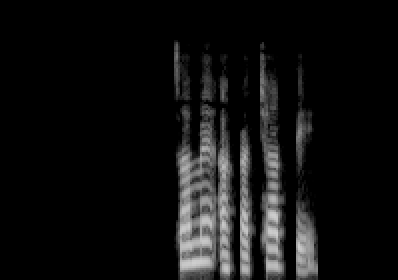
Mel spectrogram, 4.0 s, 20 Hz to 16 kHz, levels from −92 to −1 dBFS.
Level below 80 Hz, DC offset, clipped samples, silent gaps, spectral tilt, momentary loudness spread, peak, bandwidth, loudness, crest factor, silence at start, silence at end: -78 dBFS; under 0.1%; under 0.1%; 2.34-2.39 s, 2.55-2.59 s, 2.85-2.94 s; -7 dB/octave; 11 LU; -6 dBFS; 9 kHz; -24 LUFS; 22 dB; 1.8 s; 0.85 s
